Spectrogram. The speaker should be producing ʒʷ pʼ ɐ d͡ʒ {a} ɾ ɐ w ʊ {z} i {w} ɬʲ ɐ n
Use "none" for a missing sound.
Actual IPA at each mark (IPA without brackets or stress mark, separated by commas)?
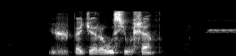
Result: ɐ, s, w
